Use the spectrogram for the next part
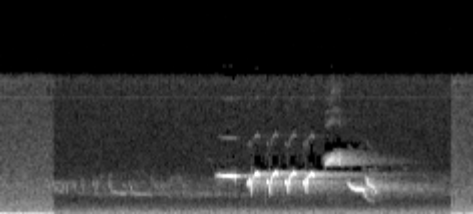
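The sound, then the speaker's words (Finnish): A common redstart sings one short phrase: a thin high note, four quick repeated chirps, then a brief twittering flourish, clear against a quiet background. “Viikon luontoääni: Leppälintu”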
